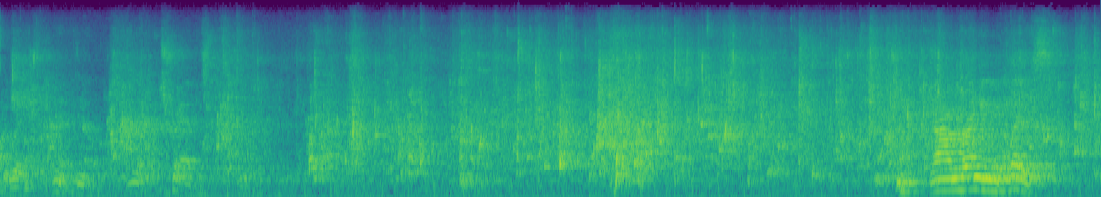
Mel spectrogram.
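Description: Water splashes as a small child paddles and kicks in a pool.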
